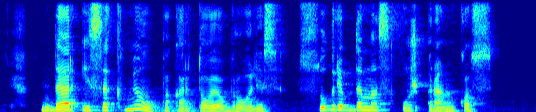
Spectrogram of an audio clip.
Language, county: Lithuanian, Vilnius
